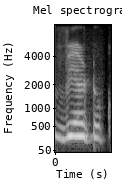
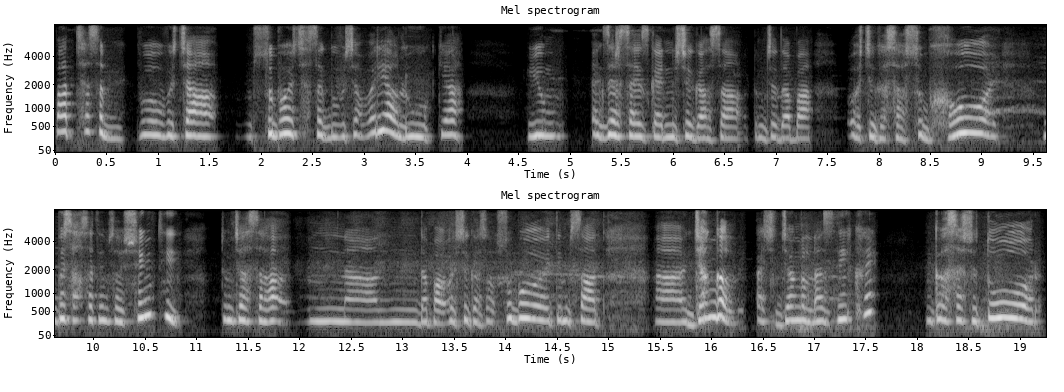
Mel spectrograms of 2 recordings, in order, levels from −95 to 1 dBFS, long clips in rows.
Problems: background sounds at intervals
